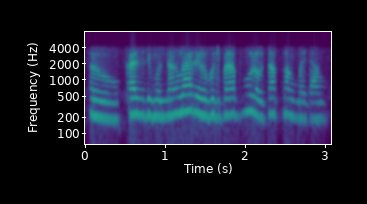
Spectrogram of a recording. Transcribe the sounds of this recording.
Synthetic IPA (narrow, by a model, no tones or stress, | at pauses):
ɯwkazɾimunːaŋlaɾɯbɯɾibabulawzapʰlaŋmajdaŋ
